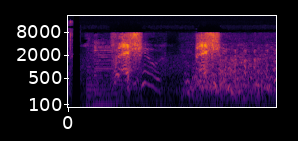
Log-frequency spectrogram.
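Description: Two sneezes about a second and a half apart, over a low steady hum.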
